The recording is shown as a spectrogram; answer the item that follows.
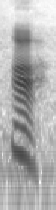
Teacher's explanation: কণ্ঠনালীর শুরুতে উচ্চারণ আহ গলার ভিতরে যাবে না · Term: হামজা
